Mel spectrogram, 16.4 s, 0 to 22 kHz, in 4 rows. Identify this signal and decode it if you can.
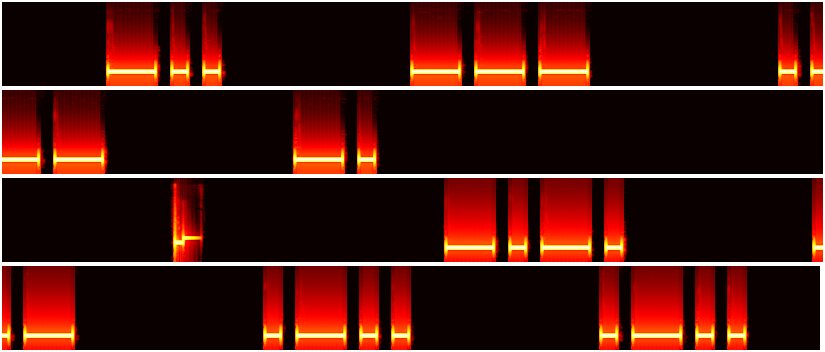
Morse code, heard as a keyed tone, about 15 wpm, spaced as for 7 wpm, 700 Hz. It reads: DOWN CALL
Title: 4x Character Spacing - Top 100 Words - 15wpm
